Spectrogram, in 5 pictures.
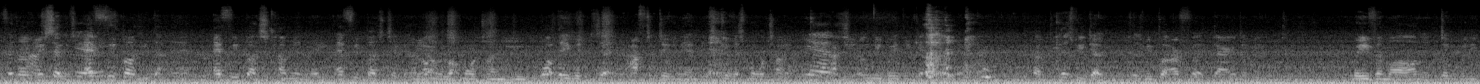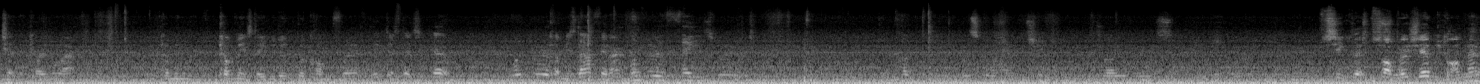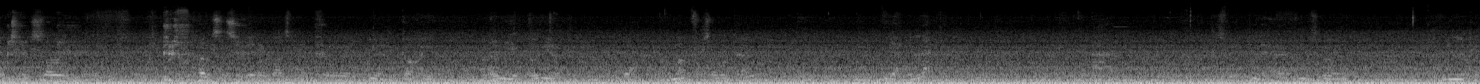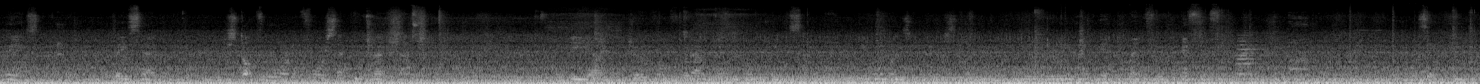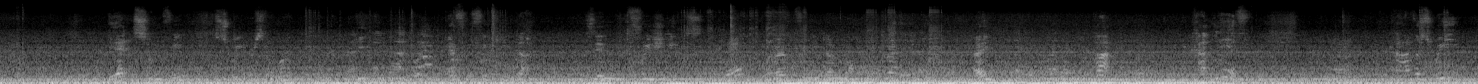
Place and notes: Ventnor, Isle of Wight, UK - conversation on bus about buses
Upper deck of no 3 bus West country holidaymakers discussing buses and the weather, ambient bus noise, H2n recorder
8 November 2013, ~11:00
